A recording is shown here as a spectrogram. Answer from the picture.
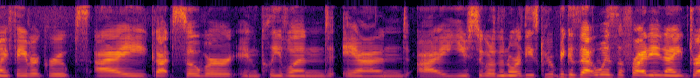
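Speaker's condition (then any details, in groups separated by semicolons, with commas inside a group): No condition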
